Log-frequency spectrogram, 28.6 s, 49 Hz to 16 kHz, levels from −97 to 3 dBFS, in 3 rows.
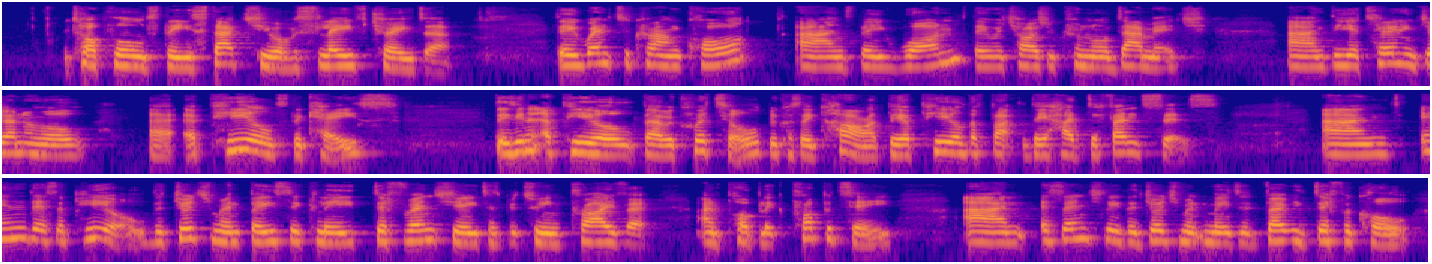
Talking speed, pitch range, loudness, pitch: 140 wpm, 185-220 Hz, -23 LUFS, 200 Hz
